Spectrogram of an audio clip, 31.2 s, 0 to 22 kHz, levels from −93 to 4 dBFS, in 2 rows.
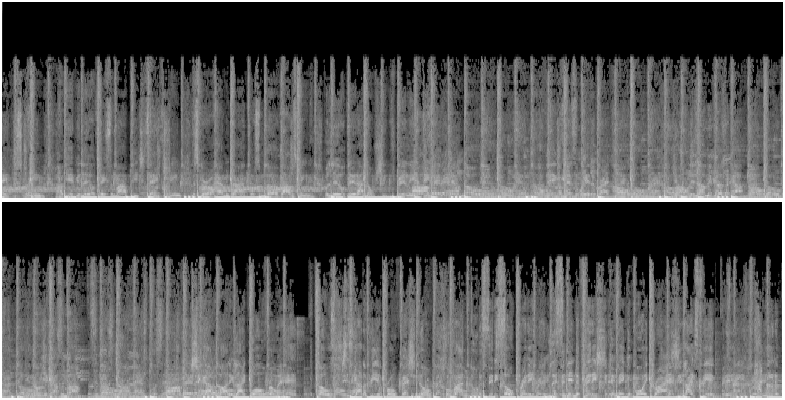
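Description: AAC frame loss with concealment occurs five times: at 3.24, 17.20, 21.43, 27.56 and 29.88 s. Each time, a stretch of coded audio goes missing. The decoder patches it from the last good spectrum. The gaps last about 85 ms, 128 ms, 256 ms, 85 ms and 128 ms. The 21.43 s loss is broken up across about 0.34 s, with its longest run around 150 ms. Each patch sounds briefly smeared, noisy or phasey.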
